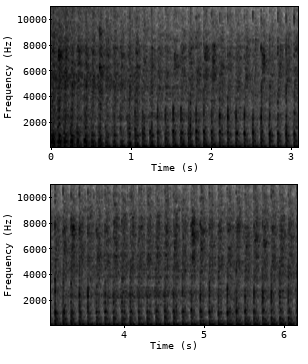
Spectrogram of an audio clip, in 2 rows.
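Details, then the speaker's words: 1981 Yamaha XS400 Special twin after carburetor float rework, throttle closed: rapid uneven pops and spits, one cylinder misfiring; owner suspects fuel hasn't yet filled that carburetor's bowl. "She's popping and spitting. I'm gonna give it a second. Maybe the gas hasn't gotten to that carburetor yet."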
